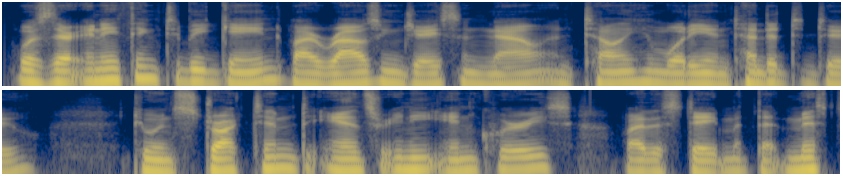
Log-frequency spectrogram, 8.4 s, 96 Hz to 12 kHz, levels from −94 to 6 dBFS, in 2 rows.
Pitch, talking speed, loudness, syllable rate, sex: 115 Hz, 205 wpm, -20 LUFS, 6.0 syllables/s, male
